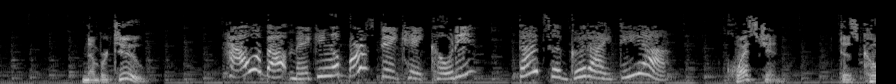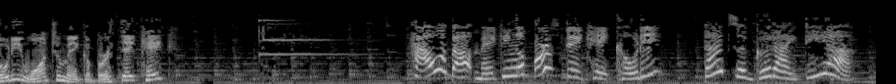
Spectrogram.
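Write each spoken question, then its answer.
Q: Does Cody want to make a birthday cake?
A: Yes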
